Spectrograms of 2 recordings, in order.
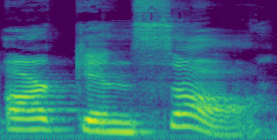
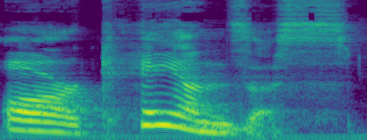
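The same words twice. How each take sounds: First: The name ends with an 'aw' sound. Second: The name ends like the word Kansas. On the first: The river is being named as it is in Arkansas. "when it's in Arkansas, you say it like that" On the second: The river is being named as it is in Kansas. "when you get to the Kansas border, it's called the Arkansas River"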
